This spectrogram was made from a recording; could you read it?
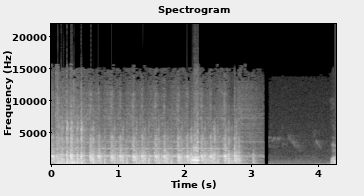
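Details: Ducati Monster 900 twin, first start after a carburetor rebuild by Doc Carbu: firing is steady and even, but it sits at a fast idle well above normal and needs setting down. A small fuel leak was also found at the fuel tap.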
